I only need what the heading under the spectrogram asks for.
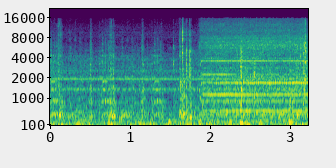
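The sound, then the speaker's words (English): A small thermal ultrasound printer whirs steadily as it prints an ultrasound image, its mechanical hum settling into a sustained tonal whine about halfway through, moderately loud with no talking. “Printer works, too.”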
